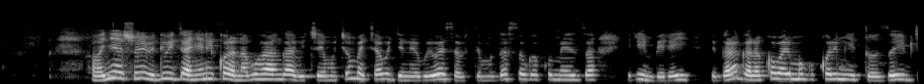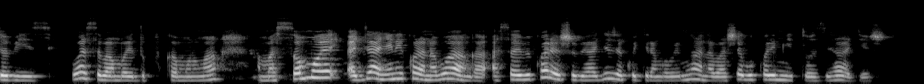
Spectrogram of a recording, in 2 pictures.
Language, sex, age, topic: Kinyarwanda, female, 18-24, education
